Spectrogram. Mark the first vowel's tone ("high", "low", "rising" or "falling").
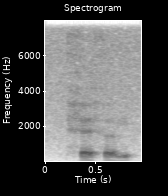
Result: low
